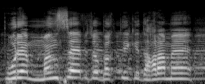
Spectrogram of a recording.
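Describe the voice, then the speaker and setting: A man's voice: extremely high pitch, moderate pace, sharp tone. A man reciting devotional verse on stage in a declamatory manner, repeating couplets for emphasis. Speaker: poet on stage. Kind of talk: Hindi devotional poetry recital at a poets' gathering. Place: poets' gathering before an audience. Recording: live stage microphone, faint crowd behind.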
